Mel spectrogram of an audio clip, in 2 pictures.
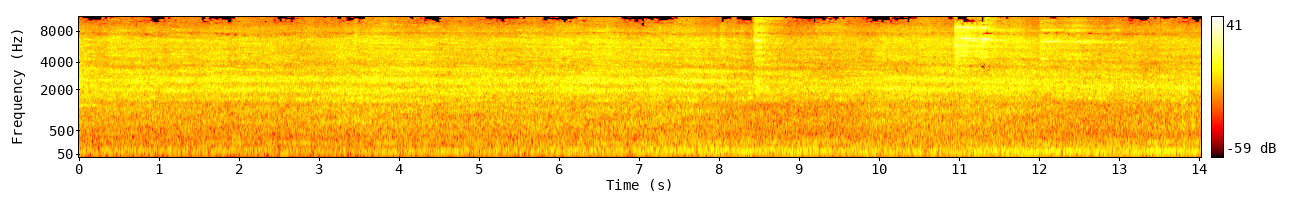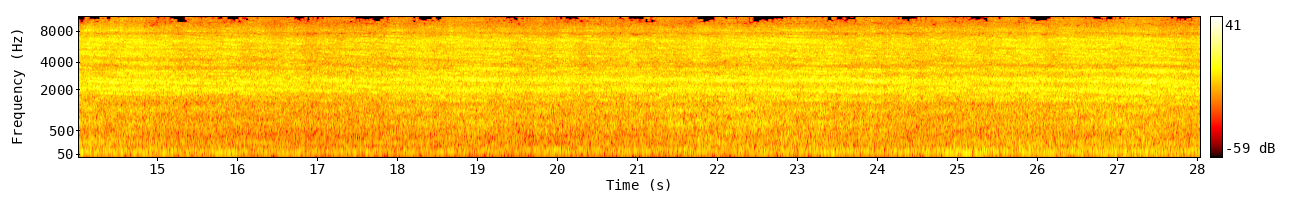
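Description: Florida East Coast Railway intermodal freight cars rolling past: a steady low rumble of steel wheels on rail with a continuous, wavering high-pitched wheel squeal. A couple of sharp clicks come about eight and eleven seconds in.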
